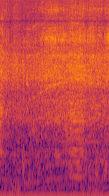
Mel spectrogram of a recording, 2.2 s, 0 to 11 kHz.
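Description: Ford Escort RS2000 rally car's engine running at a steady pitch under way, heard from inside the cabin.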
